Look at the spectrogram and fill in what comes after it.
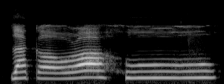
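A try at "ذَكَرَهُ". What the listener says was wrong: Yeah, ha should be more softer, gentler, deeper from the chest. Zakaroh, like that.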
